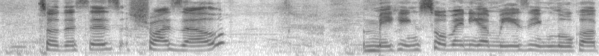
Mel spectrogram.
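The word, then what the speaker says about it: Choiselle: So this is Schwazelle making so many amazing local products.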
